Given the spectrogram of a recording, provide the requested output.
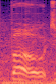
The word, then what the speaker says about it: boot: me boo boo Dusseldorf or as they pronounce it in German boat because it is an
